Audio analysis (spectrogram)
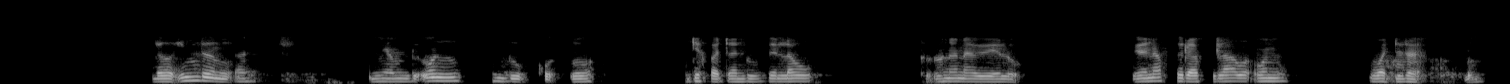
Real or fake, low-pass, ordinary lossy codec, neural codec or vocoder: fake; 3.6 kHz; AAC, 24 kbps; codec, 16 kHz, 4 kbps, X-Codec, HuBERT features, trained on balanced general audio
